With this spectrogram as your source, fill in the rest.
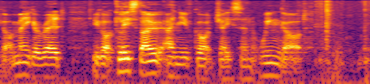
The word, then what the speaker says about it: Callisto: Callisto.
